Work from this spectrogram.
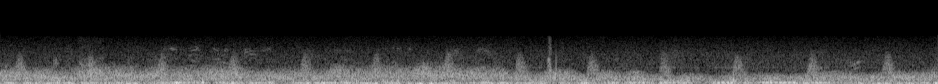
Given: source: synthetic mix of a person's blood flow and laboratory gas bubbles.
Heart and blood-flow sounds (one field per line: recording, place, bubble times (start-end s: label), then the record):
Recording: Doppler ultrasound of blood flow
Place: subclavian vein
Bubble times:
0.43-0.62 s: bubbles
0.78-1.05 s: bubbles
5.47-5.55 s: bubbles
From the record:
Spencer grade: 2 (many but less than half of the cardiac periods contain bubble signals, singularly or in groups)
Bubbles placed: anywhere in the cardiac cycle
